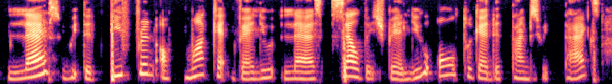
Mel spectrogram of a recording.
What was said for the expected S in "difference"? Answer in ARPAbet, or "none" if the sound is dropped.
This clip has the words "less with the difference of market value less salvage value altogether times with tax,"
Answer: none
